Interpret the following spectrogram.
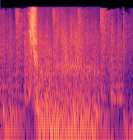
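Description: TV show logo sting: a deep boom hit about half a second in over a short burst of music, easing off near the end.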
